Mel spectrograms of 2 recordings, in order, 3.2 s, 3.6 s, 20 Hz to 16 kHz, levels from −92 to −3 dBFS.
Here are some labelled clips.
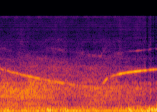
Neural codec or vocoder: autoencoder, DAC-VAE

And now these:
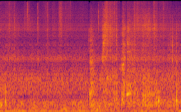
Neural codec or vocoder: autoencoder, DAC-VAE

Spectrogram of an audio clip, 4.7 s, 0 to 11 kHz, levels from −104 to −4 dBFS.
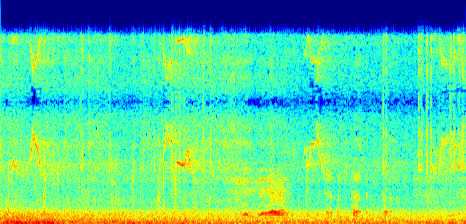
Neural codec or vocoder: none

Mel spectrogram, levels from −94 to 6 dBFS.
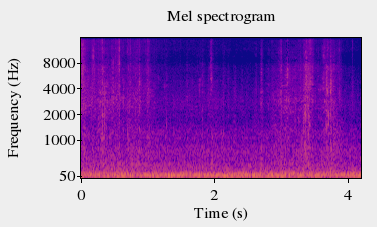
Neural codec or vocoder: none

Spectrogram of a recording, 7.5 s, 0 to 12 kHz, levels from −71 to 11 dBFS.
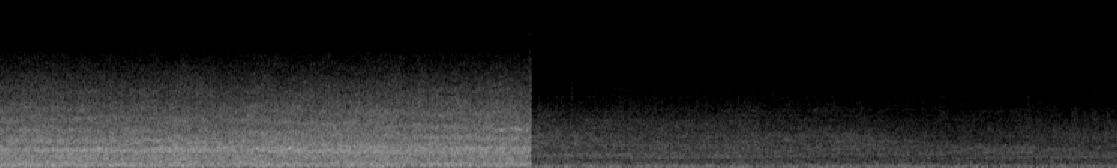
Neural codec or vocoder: autoencoder, DAC-VAE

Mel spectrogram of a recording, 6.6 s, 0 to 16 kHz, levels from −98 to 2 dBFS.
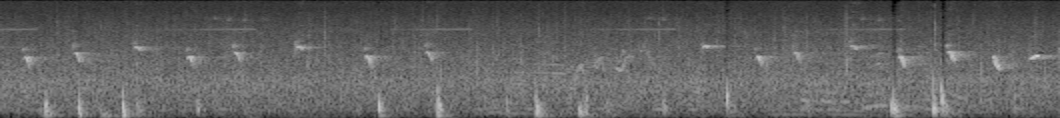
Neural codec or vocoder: none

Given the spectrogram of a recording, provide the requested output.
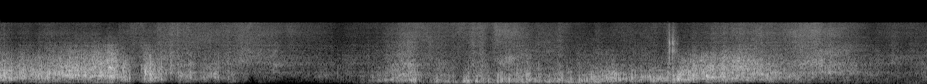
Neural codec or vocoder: autoencoder, DAC-VAE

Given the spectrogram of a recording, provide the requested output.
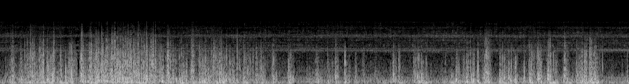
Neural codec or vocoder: none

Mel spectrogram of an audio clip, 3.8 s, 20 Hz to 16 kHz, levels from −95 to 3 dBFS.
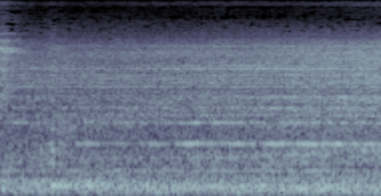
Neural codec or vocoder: none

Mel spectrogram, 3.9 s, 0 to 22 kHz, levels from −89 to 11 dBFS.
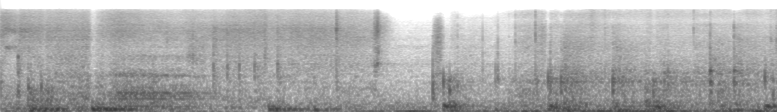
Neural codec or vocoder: autoencoder, DAC-VAE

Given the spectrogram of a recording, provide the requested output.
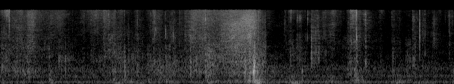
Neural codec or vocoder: none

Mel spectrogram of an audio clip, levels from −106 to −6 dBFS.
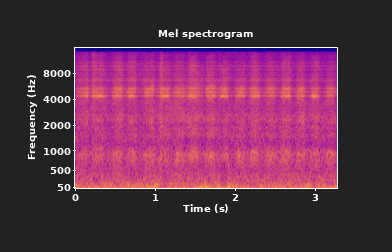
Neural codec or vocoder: autoencoder, DAC-VAE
